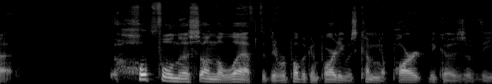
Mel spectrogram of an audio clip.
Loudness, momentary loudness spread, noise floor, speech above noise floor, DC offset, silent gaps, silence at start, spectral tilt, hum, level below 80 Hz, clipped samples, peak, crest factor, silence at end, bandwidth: -30 LUFS; 18 LU; under -90 dBFS; over 60 dB; under 0.1%; 0.21-0.83 s, 0.89-1.11 s; 0 s; -4.5 dB/octave; none; -80 dBFS; under 0.1%; -10 dBFS; 22 dB; 0 s; 19.5 kHz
